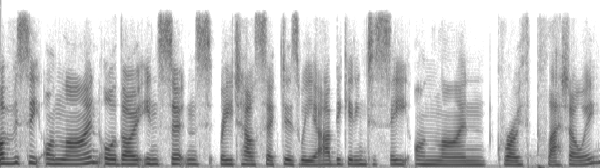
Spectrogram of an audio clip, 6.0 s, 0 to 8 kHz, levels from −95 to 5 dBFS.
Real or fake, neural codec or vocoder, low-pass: real; none; 7.2 kHz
